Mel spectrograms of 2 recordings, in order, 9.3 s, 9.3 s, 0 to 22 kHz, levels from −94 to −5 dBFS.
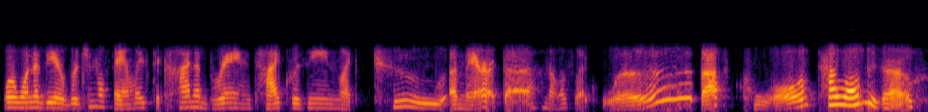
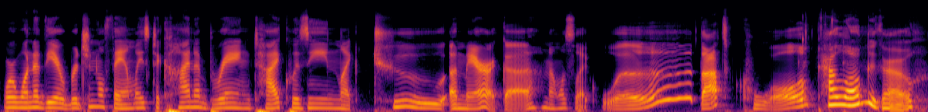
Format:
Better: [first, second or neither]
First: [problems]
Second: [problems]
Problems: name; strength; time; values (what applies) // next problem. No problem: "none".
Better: second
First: phone-call audio; poor line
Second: none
